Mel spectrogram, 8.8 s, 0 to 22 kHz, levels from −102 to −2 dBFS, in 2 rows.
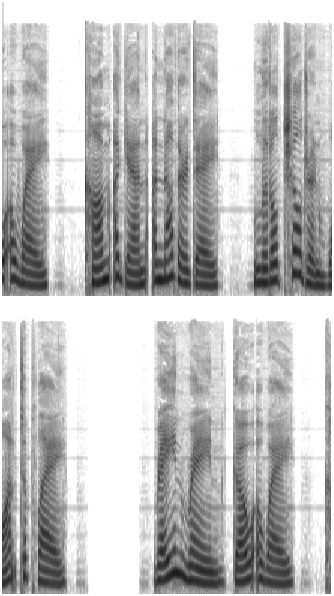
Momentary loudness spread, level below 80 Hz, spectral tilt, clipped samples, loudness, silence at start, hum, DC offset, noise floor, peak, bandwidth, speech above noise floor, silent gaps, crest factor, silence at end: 10 LU; -58 dBFS; -6 dB/octave; under 0.1%; -22 LUFS; 0 s; none; under 0.1%; under -90 dBFS; -6 dBFS; 16.5 kHz; over 69 dB; 5.56-6.20 s; 16 dB; 0 s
